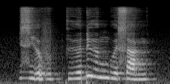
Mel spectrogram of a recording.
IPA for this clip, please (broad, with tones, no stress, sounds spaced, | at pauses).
z ḭ˧˨ ə̯ v ə˨˩ p̚ k ɨ˨˦ ə̯ ɗ ɨ˧ ə̯ ŋ u˨˦ ə̯ s a˨˦ ŋ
